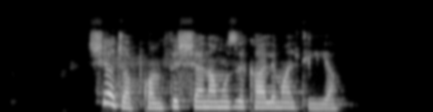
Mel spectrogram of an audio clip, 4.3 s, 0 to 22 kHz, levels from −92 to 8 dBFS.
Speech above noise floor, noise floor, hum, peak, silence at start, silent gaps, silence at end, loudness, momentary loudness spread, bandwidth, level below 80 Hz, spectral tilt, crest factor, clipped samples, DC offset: over 68 dB; under -90 dBFS; none; -6 dBFS; 0.9 s; none; 0.95 s; -22 LUFS; 11 LU; 7.2 kHz; -74 dBFS; -4.5 dB/octave; 18 dB; under 0.1%; under 0.1%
